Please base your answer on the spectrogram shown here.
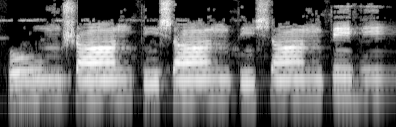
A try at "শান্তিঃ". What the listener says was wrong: এখানে শান্তি বলে একটা বিসর্গ রয়েছে, বিসর্গটাকে স বলতে হবে। ওম শান্তিশ এরকম, ঠিক আছে।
